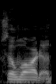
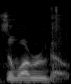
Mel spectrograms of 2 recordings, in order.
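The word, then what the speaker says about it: Za Warudo: And it's actually pronounced Zawardo, not Zawarudo. Sorry.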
